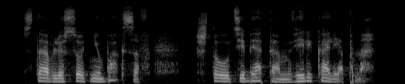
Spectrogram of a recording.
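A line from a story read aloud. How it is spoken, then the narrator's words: Whisper. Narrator (Russian): прошептал Уэст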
